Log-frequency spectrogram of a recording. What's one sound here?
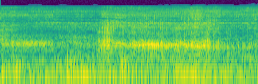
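A zombie snarls and groans close by.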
